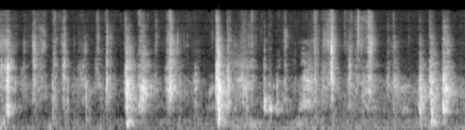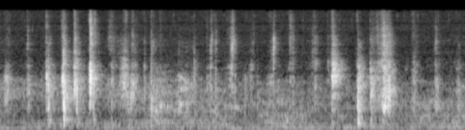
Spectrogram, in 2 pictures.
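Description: Sneakers slap and scuff on concrete as a man runs.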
